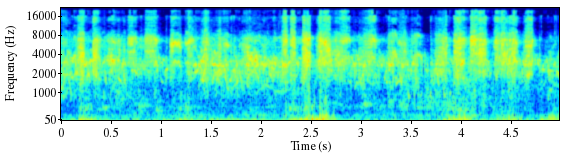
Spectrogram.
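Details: Several pet budgerigars keep up dense, high-pitched warbling chatter, harsh and squawky, with rapid overlapping notes and one low thud around halfway.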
